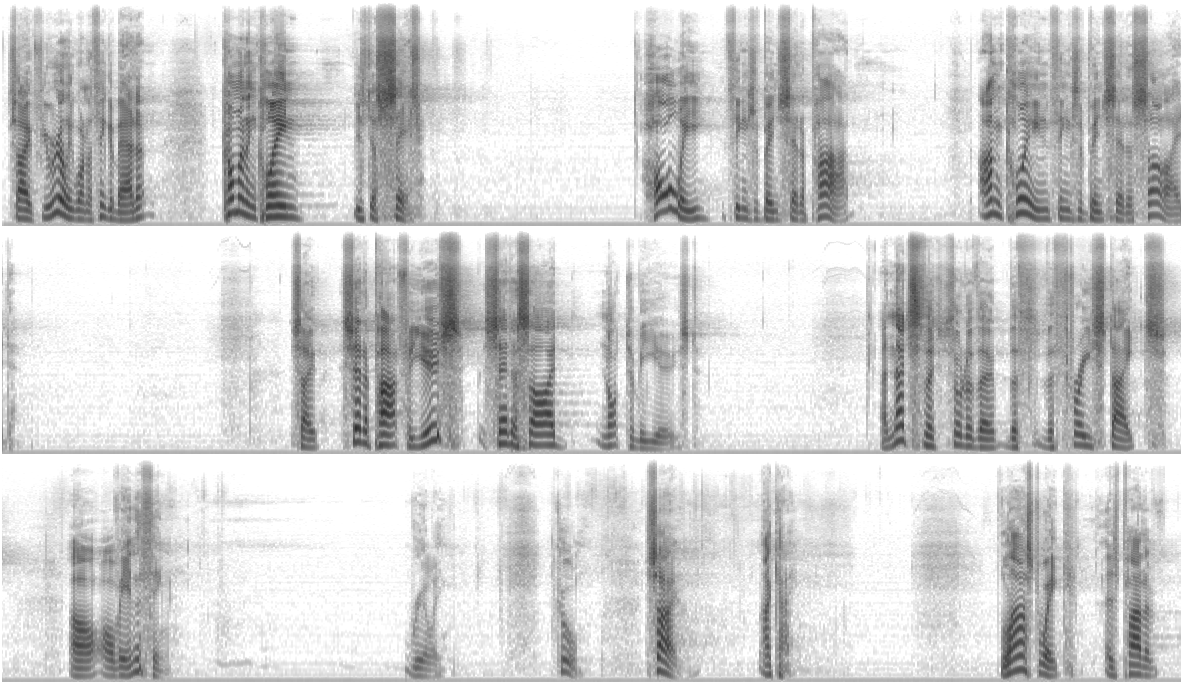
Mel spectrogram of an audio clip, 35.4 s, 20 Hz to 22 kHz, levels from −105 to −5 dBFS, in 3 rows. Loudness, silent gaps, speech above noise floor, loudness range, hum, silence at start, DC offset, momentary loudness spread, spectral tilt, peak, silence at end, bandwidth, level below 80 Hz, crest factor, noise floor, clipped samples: -31 LUFS; none; 43 dB; 14 LU; none; 0.05 s; under 0.1%; 19 LU; -1.5 dB/octave; -10 dBFS; 0.3 s; over 20 kHz; -78 dBFS; 26 dB; -76 dBFS; under 0.1%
